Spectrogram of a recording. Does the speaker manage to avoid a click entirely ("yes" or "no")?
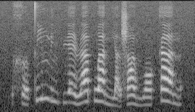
yes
